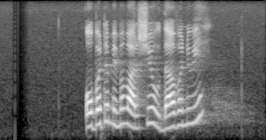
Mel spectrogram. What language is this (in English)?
Sinhala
